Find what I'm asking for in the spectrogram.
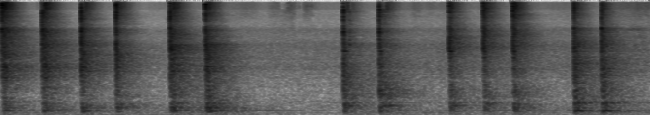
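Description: A hammer tapping a drilled, flanged metal panel into place on a truck cab, a loud close run of sharp metallic strikes in two quick bursts of about six taps each, separated by a short pause.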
